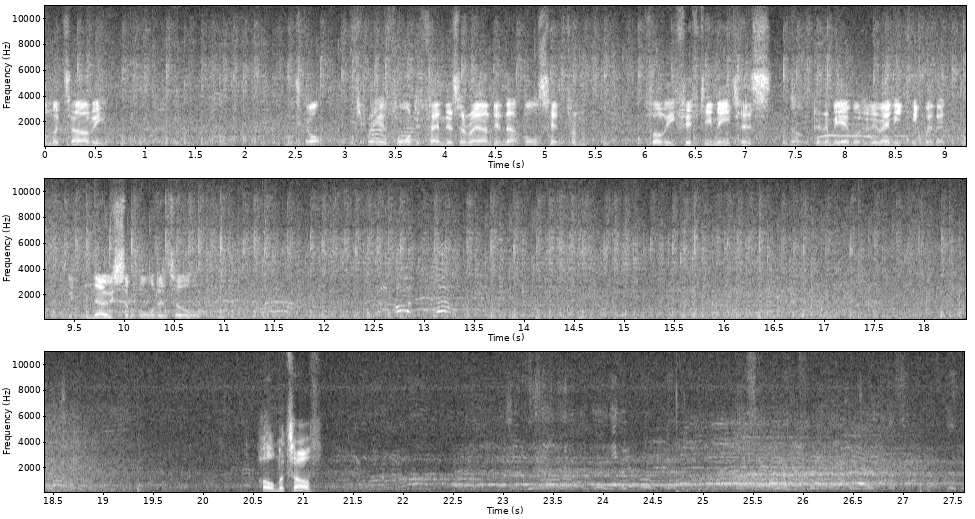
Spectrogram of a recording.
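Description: A crowd murmurs and chants in a large open stadium.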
